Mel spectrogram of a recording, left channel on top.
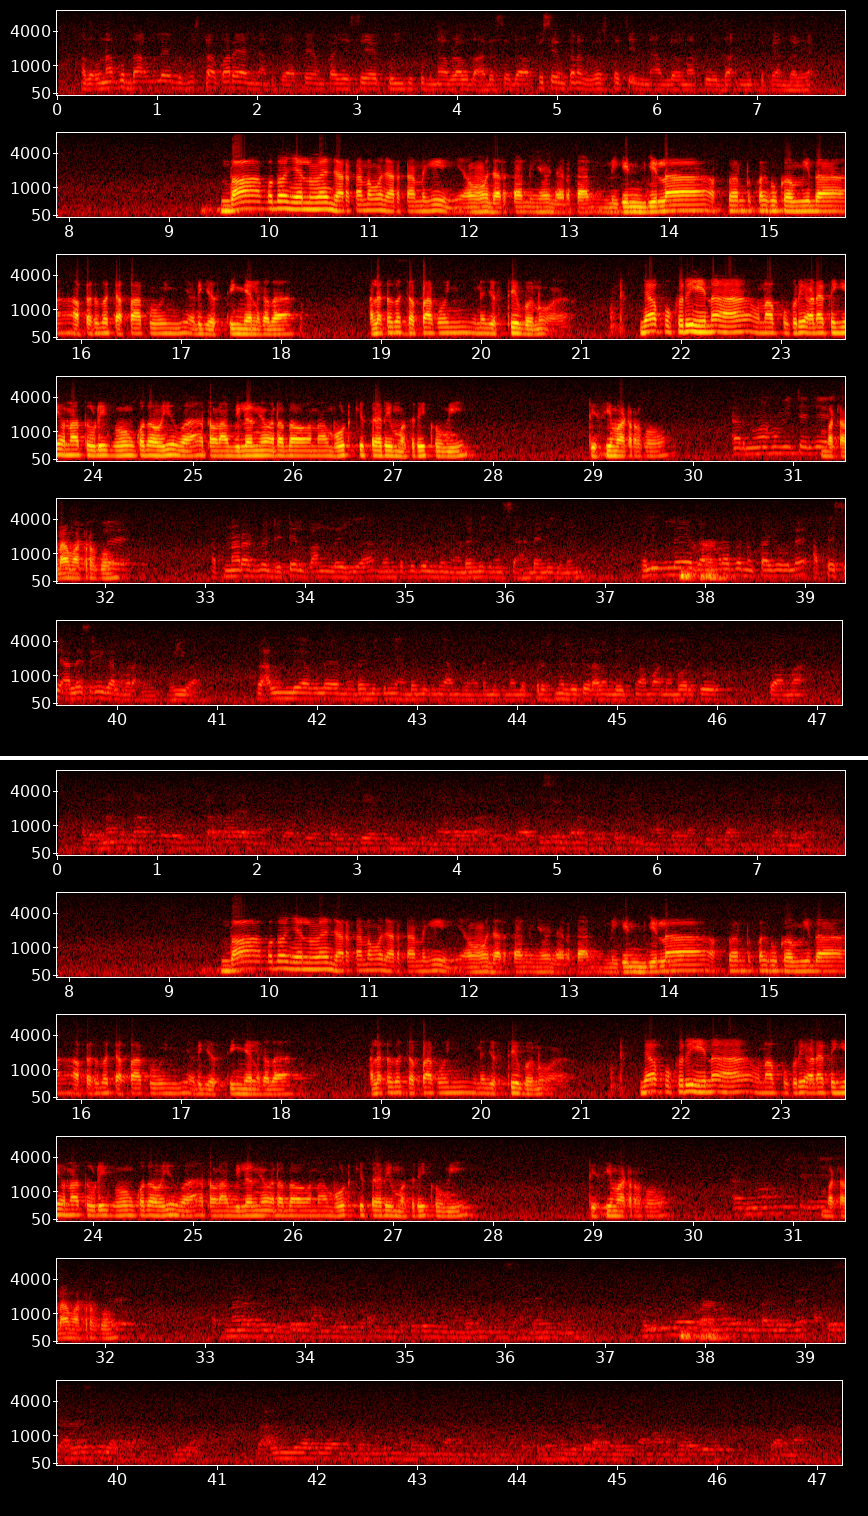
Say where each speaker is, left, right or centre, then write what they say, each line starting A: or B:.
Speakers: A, on the left (about 60°); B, on the left (about 30°).
A: ᱟᱫᱚ ᱚᱱᱟ ᱠᱚ ᱫᱟᱜ ᱵᱚᱞᱮ ᱵᱮᱵᱚᱥᱛᱷᱟ ᱚᱠᱟ ᱨᱮᱭᱟᱜ ᱢᱮᱱᱟᱜ ᱛᱟᱯᱮᱭᱟ? ᱟᱯᱮ ᱚᱝᱠᱟ ᱡᱮᱭᱥᱮ ᱠᱩᱧ ᱠᱚᱠᱚ ᱵᱮᱱᱟᱣ ᱵᱟᱲᱟᱣ ᱠᱟᱫᱟ ᱟᱞᱮ ᱥᱮᱜ ᱫᱚ ᱟᱯᱮᱥᱮᱜ ᱚᱝᱠᱟᱱᱟᱜ ᱵᱮᱵᱚᱥᱛᱟ ᱪᱮᱜ ᱢᱮᱱᱟᱜᱼᱟ ᱵᱚᱞᱮ ᱚᱱᱟ ᱠᱚ ᱫᱟᱜ ᱢᱚᱡᱽ ᱛᱮᱯᱮ ᱮᱢ ᱫᱟᱲᱮᱭᱟᱜ? <inaudible>
B: ᱫᱟᱜ ᱠᱚᱫᱚ ᱧᱮᱞ ᱢᱮ ᱡᱷᱟᱨᱠᱟᱸᱰ ᱢᱟ ᱡᱷᱟᱨᱠᱟᱸᱰ ᱜᱤ ᱟᱢᱦᱚᱸ ᱡᱷᱟᱨᱠᱟᱸᱰ ᱤᱧᱦᱚᱸ ᱡᱷᱟᱨᱠᱟᱸᱰ ᱞᱤᱠᱷᱤᱸᱱ ᱡᱮᱞᱟ ᱥᱟᱞ ᱠᱷᱚᱡ ᱠᱚ ᱠᱟᱹᱢᱤᱭᱫᱟ ᱟᱯᱮ ᱥᱮᱜ ᱫᱚ ᱪᱟᱥᱟ ᱠᱚᱧ ᱟᱹᱰᱤ ᱡᱟᱹᱥᱛᱤᱧ ᱧᱮᱞ ᱠᱟᱫᱟ ᱟᱞᱮᱥᱮᱜ
A: ᱦᱮᱸ
B: ᱫᱚ ᱪᱟᱥ ᱥᱟ ᱠᱩᱧ ᱤᱱᱟᱹᱜ ᱡᱟᱹᱥᱛᱤ ᱵᱟᱹᱱᱩᱜᱼᱟ, ᱡᱟ ᱯᱩᱠᱷᱨᱤ ᱦᱮᱱᱟᱜᱼᱟ ᱚᱱᱟ ᱯᱩᱠᱷᱨᱤ ᱟᱲᱮ ᱛᱮᱜᱮ ᱚᱱᱟ ᱛᱩᱲᱤ, ᱜᱩᱦᱩᱢ ᱠᱚᱫᱚ ᱦᱩᱭᱩᱜᱼᱟ᱾ ᱛᱷᱚᱲᱟ ᱵᱤᱞᱟᱹᱱ ᱧᱚᱜ ᱨᱮᱫᱚ ᱚᱱᱟ ᱵᱷᱩᱴ, ᱠᱤᱥᱟᱹᱨᱤ, ᱢᱟᱥᱨᱤ ᱠᱚᱜᱮ᱾ ᱴᱮᱥᱤ ᱢᱟᱴᱚᱨ ᱠᱚ᱾
A: ᱟᱨ ᱱᱚᱣᱟ ᱦᱚᱸ ᱢᱤᱫᱴᱮᱡ ᱡᱮ
B: ᱵᱟᱴᱲᱟ
A: ᱟᱯᱱᱟᱨᱟᱜ
B: ᱢᱟᱴᱚᱨ
A: ᱵᱚᱞᱮ
B: ᱠᱚ
A: ᱟᱯᱱᱟᱨᱟᱜ ᱰᱮ ᱴᱮᱞ ᱵᱟᱝ ᱞᱟᱹᱭ ᱦᱩᱭᱩᱜᱼᱟ, ᱢᱮᱱ ᱠᱟᱛᱮᱜ ᱫᱚ ᱤᱧ ᱫᱚ ᱱᱚᱸᱰᱮ ᱱᱤᱡ ᱠᱟᱹᱱᱟᱹᱧ ᱥᱮ ᱦᱟᱸᱰᱮ ᱱᱤᱡ ᱠᱟᱹᱱᱟᱹᱧ᱾ ᱠᱷᱟᱹᱞᱤ ᱵᱚᱞᱮ ᱜᱟᱞᱢᱟᱨᱟᱣ
B: ᱦᱮᱸ
A: ᱫᱚ ᱱᱚᱠᱟ ᱜᱮ ᱵᱚᱞᱮ ᱟᱯᱮ ᱥᱮᱫ ᱟᱞᱮᱥᱮᱜ ᱜᱮ ᱜᱟᱞᱢᱟᱨᱟᱜ ᱦᱩᱭᱩᱜᱼᱟ᱾ ᱟᱫᱚ ᱟᱞᱚᱢ ᱞᱟᱹᱭᱟ ᱵᱚᱞᱮ ᱱᱚᱸᱰᱮ ᱱᱤᱡ ᱠᱟᱱᱤᱧ ᱦᱟᱸᱰᱮ ᱱᱤᱡ ᱠᱟᱱᱤᱧ ᱟᱢ ᱫᱚ ᱦᱟᱸᱰᱮ ᱱᱤᱡ ᱠᱟᱱᱟᱢ ᱯᱟᱨᱥᱚᱱᱟᱞ ᱞᱮᱴᱟᱨ ᱠᱚ ᱟᱞᱩᱢ ᱞᱟ. ᱭ ᱛᱟᱢᱟ ᱟᱢᱟᱜ ᱱᱚᱢᱵᱚᱨ ᱠᱚ᱾ ᱥᱮ ᱟᱢᱟᱜ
